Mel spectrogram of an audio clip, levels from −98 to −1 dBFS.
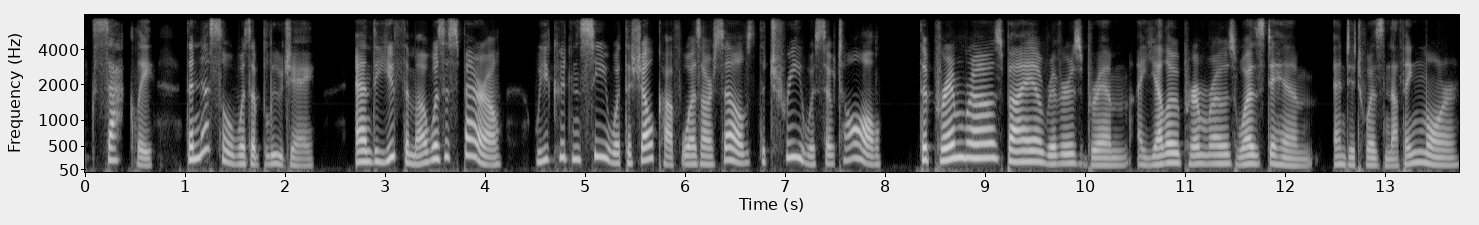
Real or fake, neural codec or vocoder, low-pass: fake; codec, 16 kHz, 4 kbps, X-Codec, HuBERT features, trained on LibriSpeech; 7.2 kHz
